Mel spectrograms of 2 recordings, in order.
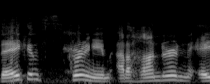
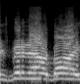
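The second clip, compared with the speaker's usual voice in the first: mock excited voice, higher and louder; 8 semitones higher, 8 dB louder than usual. Mimicking another speaker leaving for his pay gig: imitating someone excited. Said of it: "He's all excited".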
